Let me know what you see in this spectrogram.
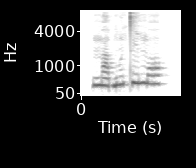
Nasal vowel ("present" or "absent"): present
